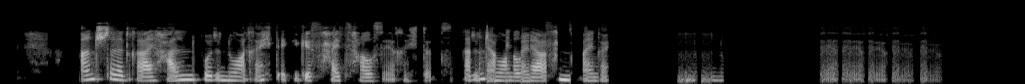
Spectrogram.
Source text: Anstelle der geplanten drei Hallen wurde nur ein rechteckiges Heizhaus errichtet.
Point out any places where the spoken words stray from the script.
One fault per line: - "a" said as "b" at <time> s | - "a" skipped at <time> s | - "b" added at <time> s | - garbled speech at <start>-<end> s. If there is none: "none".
- "der geplanten" skipped at 1.2 s
- "ein" skipped at 2.4 s
- garbled speech at 4.6-6.1 s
